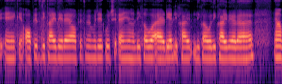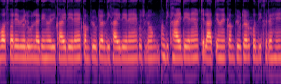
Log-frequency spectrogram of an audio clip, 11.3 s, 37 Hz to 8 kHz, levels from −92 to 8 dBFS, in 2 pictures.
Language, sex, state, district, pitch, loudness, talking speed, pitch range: Hindi, female, Maharashtra, Dhule, 200 Hz, -19 LUFS, 260 wpm, 195-205 Hz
